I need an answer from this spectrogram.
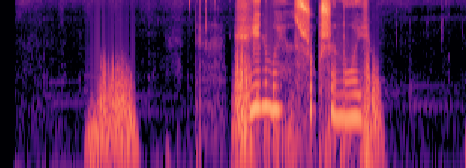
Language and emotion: Russian, sad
